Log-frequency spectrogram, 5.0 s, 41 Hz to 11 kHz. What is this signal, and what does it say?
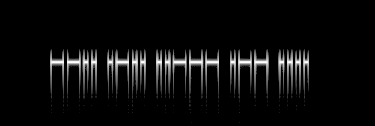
Morse code, heard as a keyed tone, about 22 wpm, 700 Hz. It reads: ZL2WH
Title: DXCC-100 Call Signs - 5 Characters - 22wpm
